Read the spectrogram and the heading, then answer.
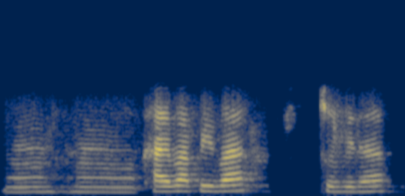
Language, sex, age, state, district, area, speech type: Odia, female, 45-60, Odisha, Sambalpur, rural, conversation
